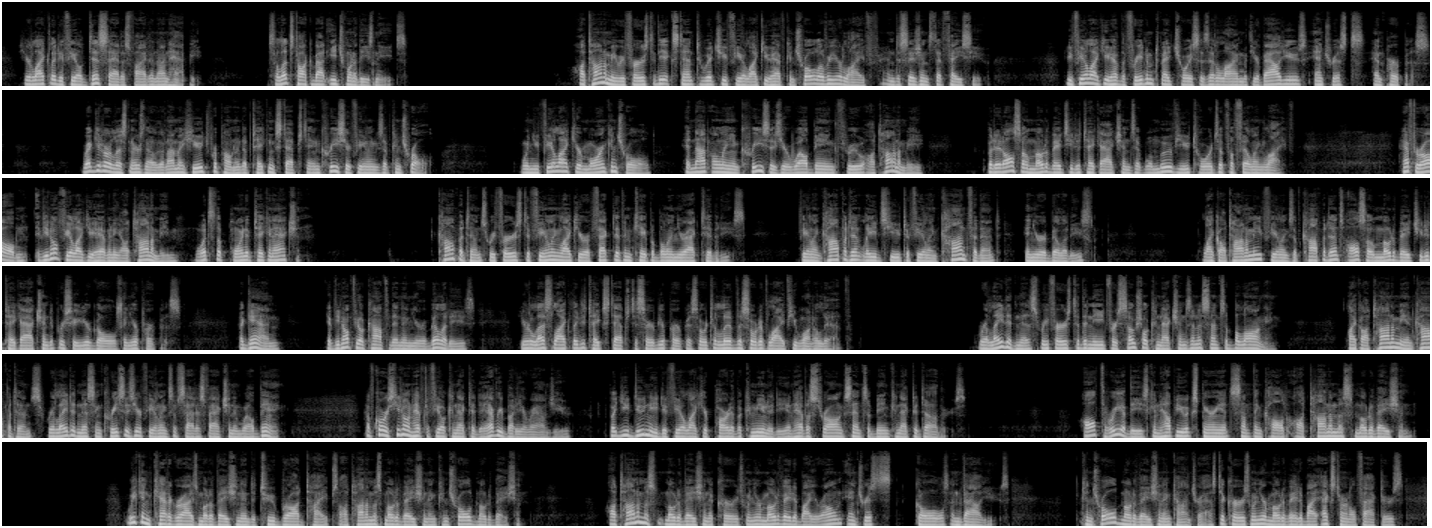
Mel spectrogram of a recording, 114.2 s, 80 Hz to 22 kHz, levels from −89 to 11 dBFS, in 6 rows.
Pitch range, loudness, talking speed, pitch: 120-145 Hz, -19 LUFS, 160 wpm, 130 Hz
